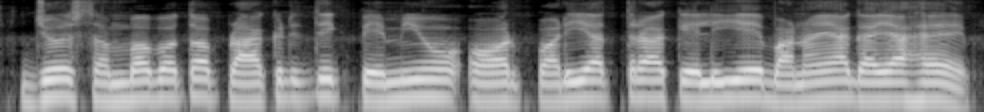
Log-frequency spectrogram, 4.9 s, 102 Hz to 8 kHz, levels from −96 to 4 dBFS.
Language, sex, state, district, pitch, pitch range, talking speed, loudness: Hindi, male, West Bengal, Alipurduar, 170 Hz, 160-175 Hz, 135 wpm, -14 LUFS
